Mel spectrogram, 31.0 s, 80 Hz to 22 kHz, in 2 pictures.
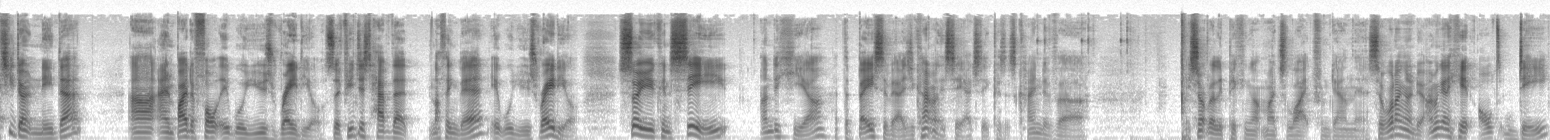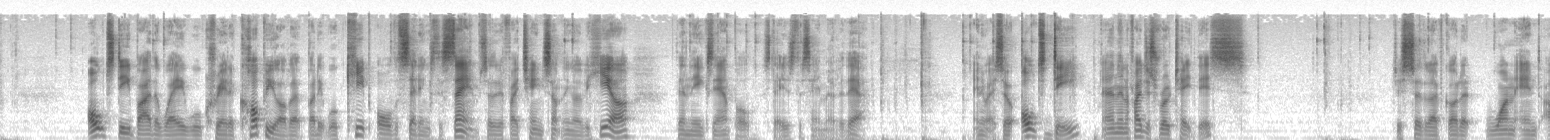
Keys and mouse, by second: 3.5 x, 6.7 middle click, 6.8 a, 11.8 KP_1, 15.5 alt+d, 19.4-19.8 right drag, 19.8 Tab, 20.4 g, 21.4 Tab, 23.7 Tab, 24.1 ctrl+z, 24.3 ctrl+z, 24.7 Tab, 26.4 KP_3, 27.1 r, 28.9 g.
